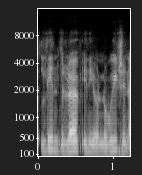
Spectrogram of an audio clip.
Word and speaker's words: Lindelöf: Right, so Sofia, love the way you pronounce Lindelöf in your Norwegian accent.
